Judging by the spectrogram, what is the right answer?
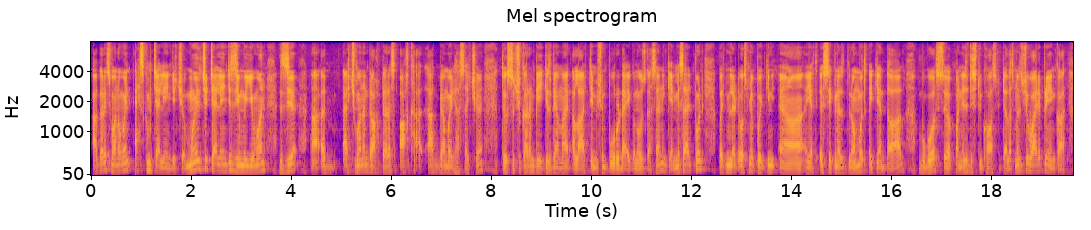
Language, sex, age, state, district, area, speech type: Kashmiri, male, 30-45, Jammu and Kashmir, Anantnag, rural, spontaneous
